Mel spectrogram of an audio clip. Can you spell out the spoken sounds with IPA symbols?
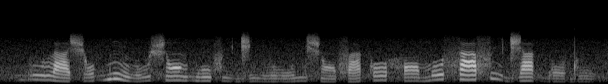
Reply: ɡ͡bu˧la˨ʃo˨˦ɡ͡bĩ˦˨ lu˨˦ʃɔ̃˦ɡ͡bũ˧ fi˨d͡ʒi˨lu˨ wi˧ʃɔ̃˨fa˨˦ko˦ hɔ˧ mo˦sa˦ fi˦˨d͡ʒa˧ ɡ͡bo˧du˧

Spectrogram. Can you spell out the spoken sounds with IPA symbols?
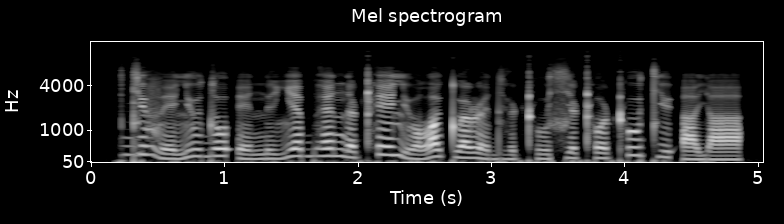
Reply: dʲɘ˥ve˩ lʲu˥do˥ʔe˩ nɨ˩ʎɛ˥ bʱɛ˥nɛ˧ ʈʰe˥lʲu˩ lˠɘ˥tʷa˧ɭɘ˩dʱɨ˩ ʈʰu˩sʲɛ˧ʈʰo˧ ʈʰu˥tʲɨ˧ ʔa˩ja˩

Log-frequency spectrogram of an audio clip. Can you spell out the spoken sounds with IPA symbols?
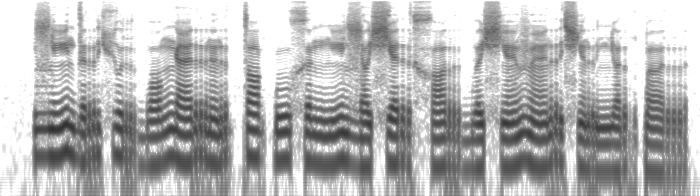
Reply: ɮĩ˧˥˧ də˨˥rçu˦˨r bɔ˨˥ŋæ˨˥rə̃˨˥r tɒ˦˨k͡pu˦˨xə˦˨ ŋĩ˧˥˧ɮʌ˨˥ɕɛ˧˥˧r xɒ˧˥˧rbə˧˥˧ ɕɛ̃˨˥ væ̃˨˥r ɕə̃˦˨rɲʌ˧˥˧rk͡pʌ˦˨r

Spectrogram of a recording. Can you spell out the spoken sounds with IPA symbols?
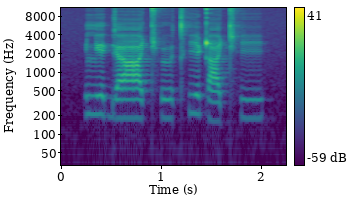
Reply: lʲe˧ɡʲaː˨ cʰʉ˨tʰi˦ʈa˨ cʰi˧

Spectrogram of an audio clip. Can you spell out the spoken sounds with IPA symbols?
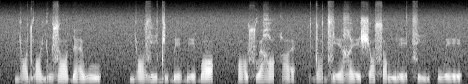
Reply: jɒdwɒjuzɒ ɗæwu | jɒzi diɓeɓeɓɒ | ɒsʷæʁɒqæ | dɒd͡ze ʁeʃɒsɒ ŋ͡met͡si | we

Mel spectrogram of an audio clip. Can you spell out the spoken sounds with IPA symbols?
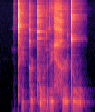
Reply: tʰikøkʼuri xøtu

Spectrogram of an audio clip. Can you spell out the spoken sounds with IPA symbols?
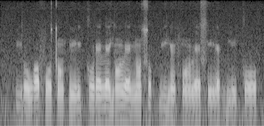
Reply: i˨ɾo˨ wɔ˨˦fo˦tɔ̃˦˨k͡pĩ˧ ɾi˦ko˦ɾɛ˦ lɛ˧jɔ̃˦ lɛ˧nɔ̃˦ so˦k͡pi˧jɛ̃˧ fɔ̃˨ lɛ˨sĩ˨ɾɛ˨ɡ͡bĩ˧ ko˦

